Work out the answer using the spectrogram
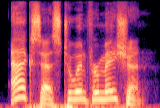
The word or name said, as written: Access to information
